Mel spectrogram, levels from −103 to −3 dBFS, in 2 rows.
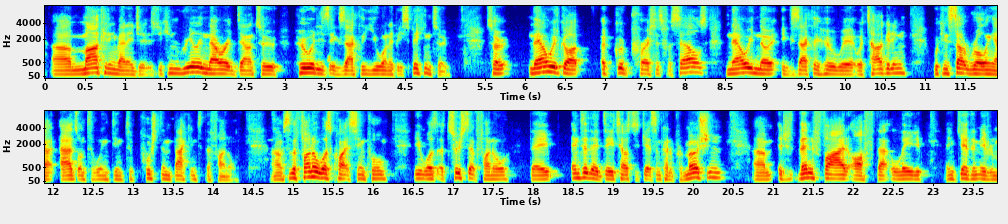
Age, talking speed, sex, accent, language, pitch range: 20-39, 215 wpm, male, Australian, English, 110-135 Hz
